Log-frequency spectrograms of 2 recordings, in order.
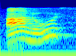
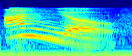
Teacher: For some reason the two N's become kind of palatalized, softened. It becomes año.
